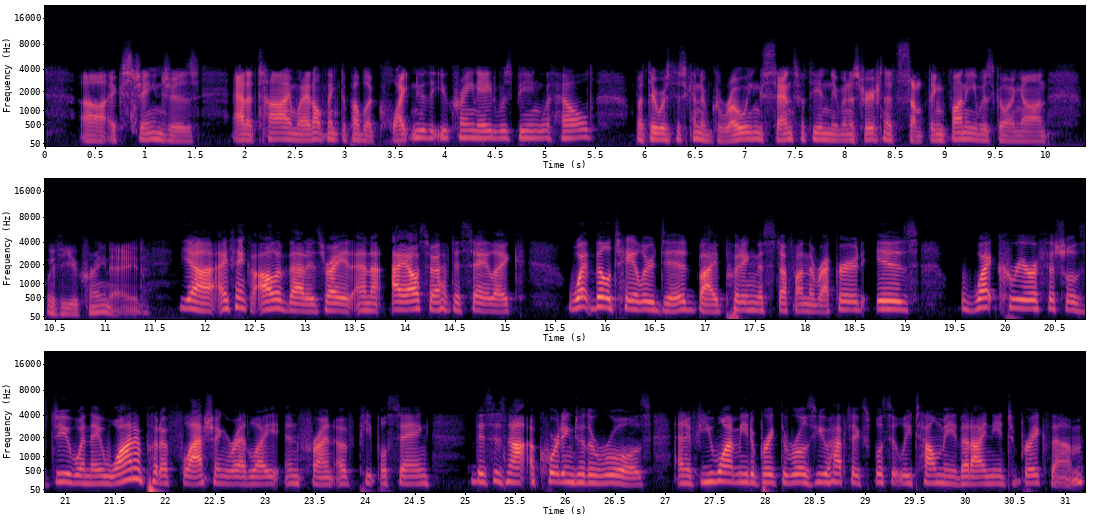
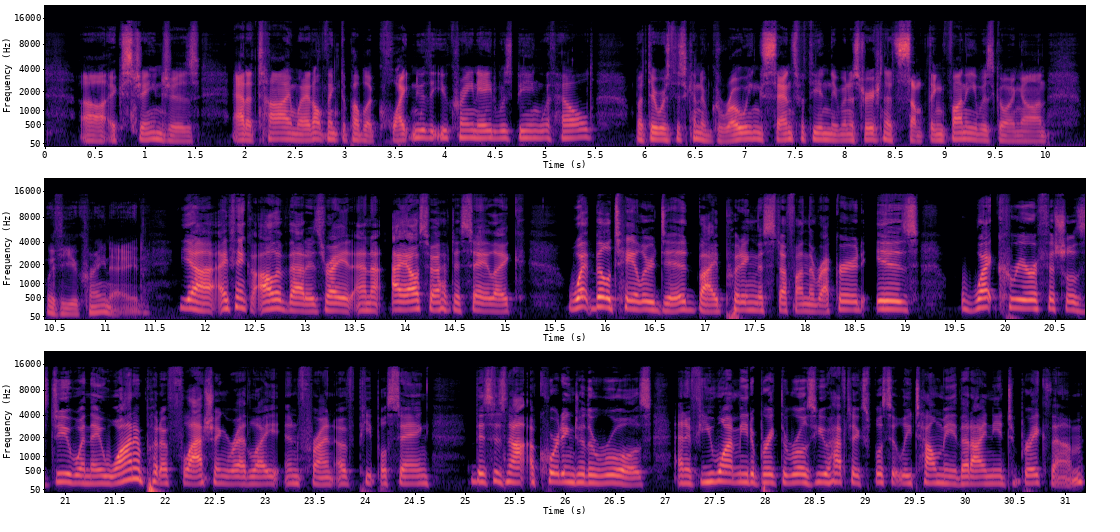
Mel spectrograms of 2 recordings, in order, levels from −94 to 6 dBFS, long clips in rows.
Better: second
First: muffled; very; fading above 4 kHz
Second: none

